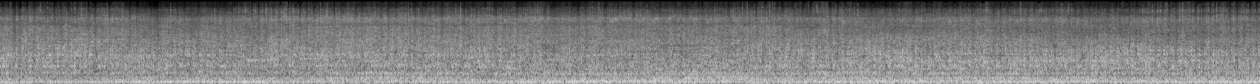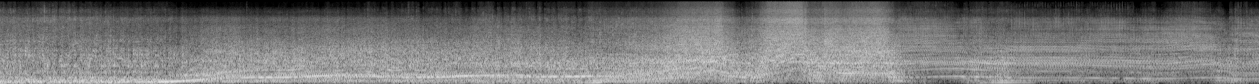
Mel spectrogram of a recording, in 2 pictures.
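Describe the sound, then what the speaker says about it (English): Cadillac and Mopar Charger sedans at the TX2K event, a loud idling rumble giving way to sharp revving climbs and a roaring launch as the cars race off, close and then fading, with crowd noise beneath. "Got two sedans out there. Cadillac versus Mopar Charger."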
